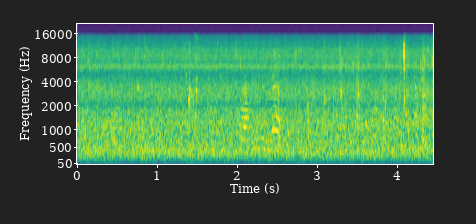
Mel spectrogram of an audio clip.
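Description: Steady rush of a shallow river's current with splashing water as someone wades through it.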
